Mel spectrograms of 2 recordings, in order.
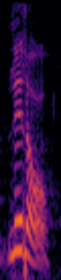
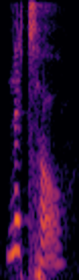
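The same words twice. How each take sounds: First: "little" with the T turned into a D; American flap T. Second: "little" with a crisp, true T; British T. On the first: Teacher contrasts the second example, American flap T. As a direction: say "little" like "liddle". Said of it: "how about American English". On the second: Teacher models the second example, British T. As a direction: sound the T in "little" fully, no D. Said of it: "The second one". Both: Shown as a demonstration.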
